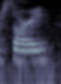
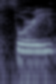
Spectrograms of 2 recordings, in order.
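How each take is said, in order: First: It is said with an American accent. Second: It is said with a Canadian accent.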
